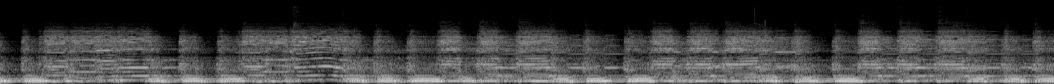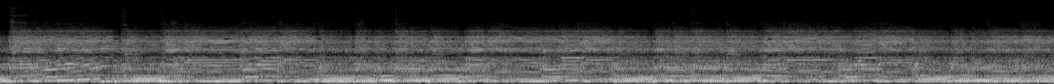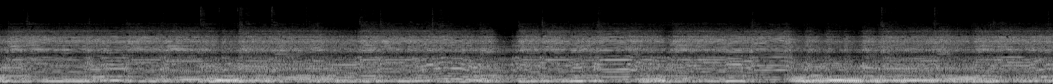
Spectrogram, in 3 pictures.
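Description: Electric guitar played through an amplifier: a continuous run of picked riffs and changing notes.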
